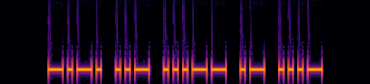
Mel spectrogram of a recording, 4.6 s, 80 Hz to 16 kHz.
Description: Morse code, heard as a keyed tone, about 20 wpm, 700 Hz. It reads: CU3AV
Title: DXCC-100 Call Signs - 5 Characters - Repeated 2x - 20wpm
